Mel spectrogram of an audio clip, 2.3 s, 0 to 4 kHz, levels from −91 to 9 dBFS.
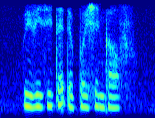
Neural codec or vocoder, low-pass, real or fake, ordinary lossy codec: none; 3.6 kHz; real; MP3, 24 kbps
